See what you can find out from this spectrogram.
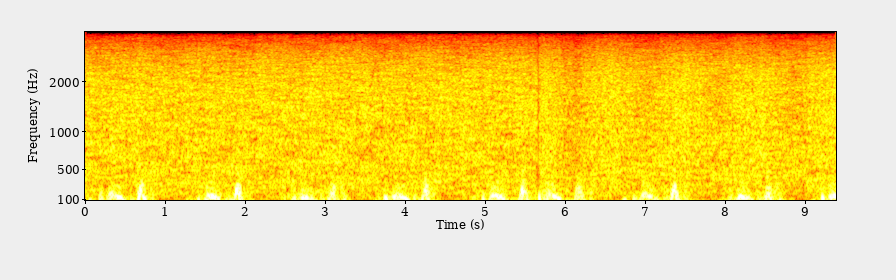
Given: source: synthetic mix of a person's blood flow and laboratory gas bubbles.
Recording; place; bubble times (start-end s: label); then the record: Doppler ultrasound of blood flow; precordium
no bubbles
From the record:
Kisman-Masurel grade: 000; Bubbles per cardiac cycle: 0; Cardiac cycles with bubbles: 0%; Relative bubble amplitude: no bubbles discernible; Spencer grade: 0 (complete lack of bubble signals)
